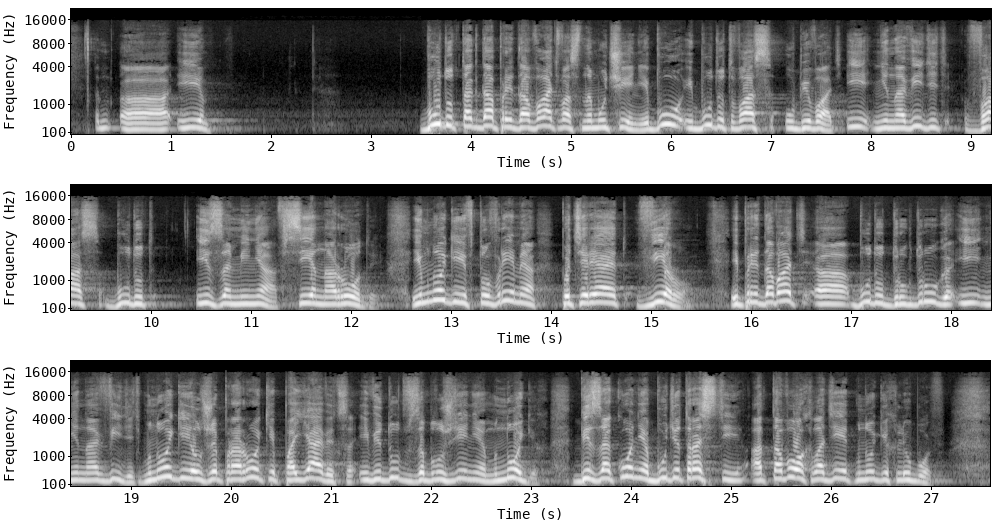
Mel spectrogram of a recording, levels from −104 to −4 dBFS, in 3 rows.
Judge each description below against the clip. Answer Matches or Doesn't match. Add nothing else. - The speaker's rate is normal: Doesn't match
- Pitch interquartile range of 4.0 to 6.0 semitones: Doesn't match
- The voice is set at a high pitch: Matches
